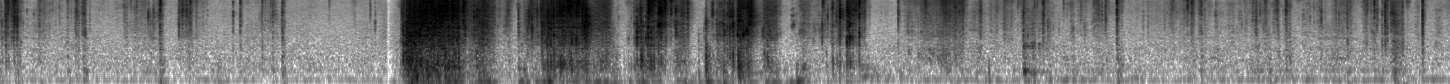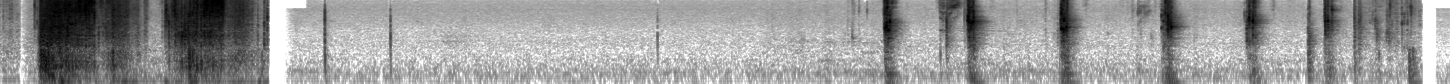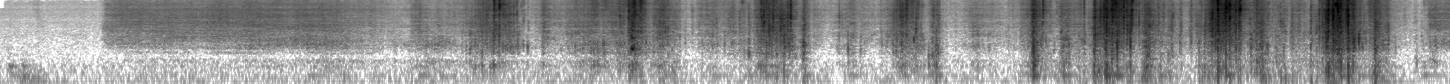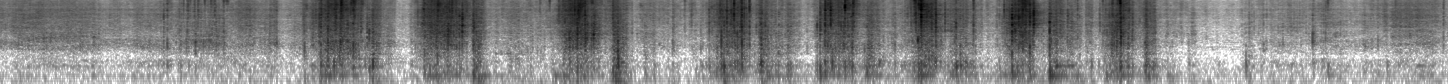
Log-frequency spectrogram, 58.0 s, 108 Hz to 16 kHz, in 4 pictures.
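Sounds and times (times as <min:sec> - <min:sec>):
slime squishing by hand: 0:00.0 - 0:17.2, 0:30.1 - 0:57.9.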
